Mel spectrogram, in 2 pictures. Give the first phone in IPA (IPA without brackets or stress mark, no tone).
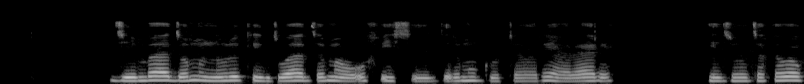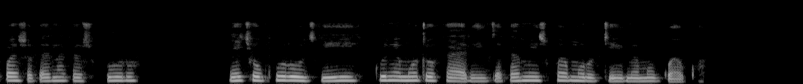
d͡z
